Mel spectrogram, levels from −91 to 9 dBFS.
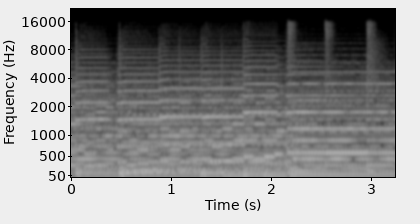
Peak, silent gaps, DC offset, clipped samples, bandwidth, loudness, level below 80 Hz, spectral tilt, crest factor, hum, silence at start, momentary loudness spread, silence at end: -10 dBFS; none; under 0.1%; under 0.1%; 16 kHz; -23 LUFS; -34 dBFS; -5.5 dB/octave; 14 dB; none; 0 s; 2 LU; 0 s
